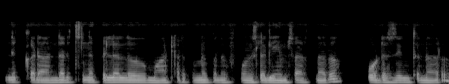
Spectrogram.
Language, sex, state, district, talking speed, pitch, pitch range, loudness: Telugu, male, Telangana, Nalgonda, 160 wpm, 100 Hz, 95-105 Hz, -30 LUFS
